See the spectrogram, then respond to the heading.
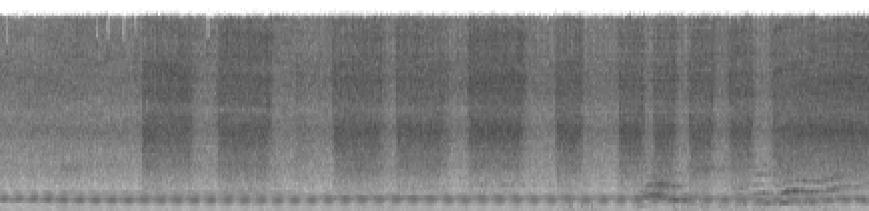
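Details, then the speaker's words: Quivena airbrush after cleaning with alcohol: steady soft hiss of air over a faint, even compressor hum with no sputter; the airbrush works again. "now we have a working gun again"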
